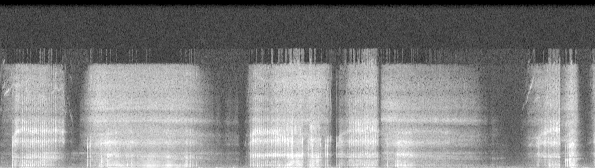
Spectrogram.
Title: chrápanie / snore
